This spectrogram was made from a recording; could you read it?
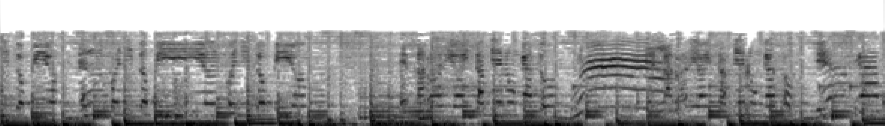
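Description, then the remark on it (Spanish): A cat meows repeatedly in drawn-out, wavering cries as it goes after a pigeon, over a dense, busy background of other sounds, with a prominent rising and falling yowl near the end. “El gato que va por la paloma, don Joaquín, en el complejo erótico.”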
